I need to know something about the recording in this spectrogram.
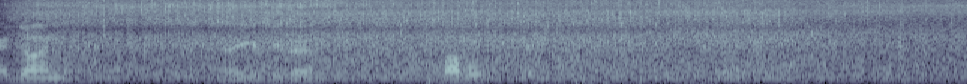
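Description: Water bubbles and churns steadily.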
